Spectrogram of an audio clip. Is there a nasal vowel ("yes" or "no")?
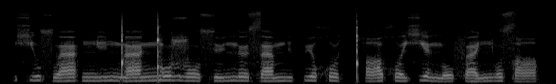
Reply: no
